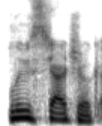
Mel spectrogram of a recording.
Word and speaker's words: Slyusarchuk: Slyusarchuk.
